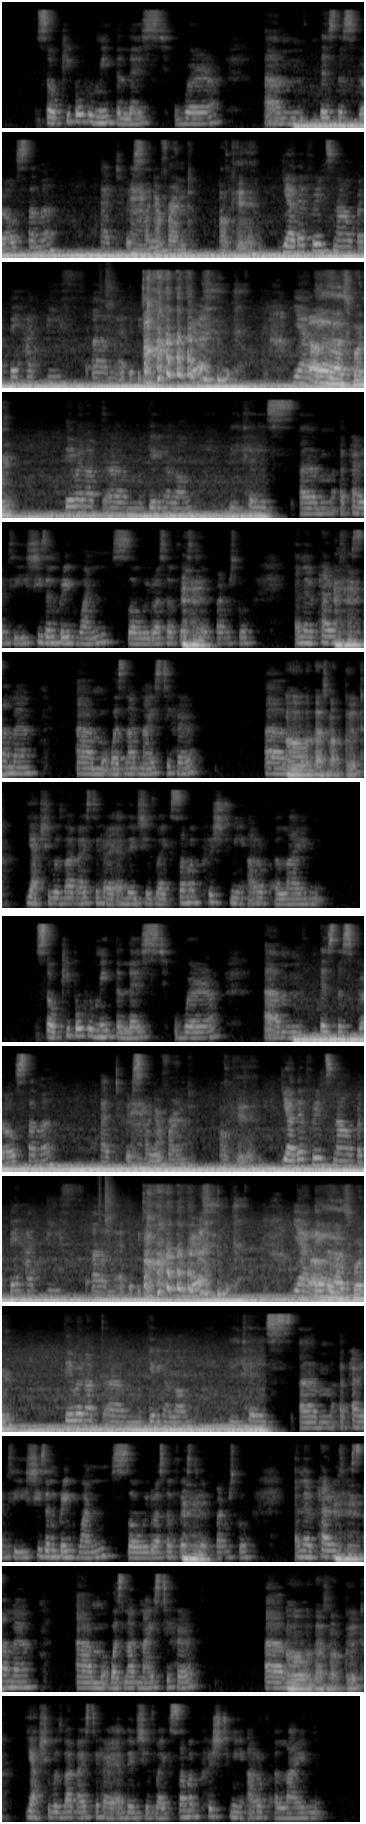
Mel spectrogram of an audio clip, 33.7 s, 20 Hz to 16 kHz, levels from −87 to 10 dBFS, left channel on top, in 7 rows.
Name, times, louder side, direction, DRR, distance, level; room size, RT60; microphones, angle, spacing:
voice 1, 0.5-3.1 3.5-5.6 6.1-7.0 8.5-11.7 12.0-14.6 15.3-24.5 25.1-26.7 27.6-28.1 29.3-33.2, right 1 dB, 60° right, 0.8 m, -36 dB
sound 1, 3.9-18.0, right 3 dB, 80° right, 0.4 m, -22 dB
voice 2, 6.5-7.4 7.7-8.3 11.5-12.2 13.2-13.4 13.7-14.6 21.7-22.0 23.7-24.2 27.9-29.0, left 1 dB, 30° left, 0.5 m, -26 dB
4.3 x 3.4 x 2.4 m
head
